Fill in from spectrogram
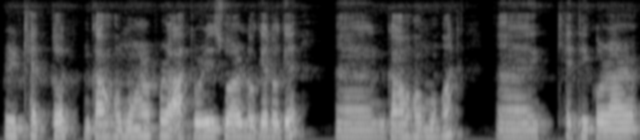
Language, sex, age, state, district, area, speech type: Assamese, male, 18-30, Assam, Morigaon, rural, spontaneous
